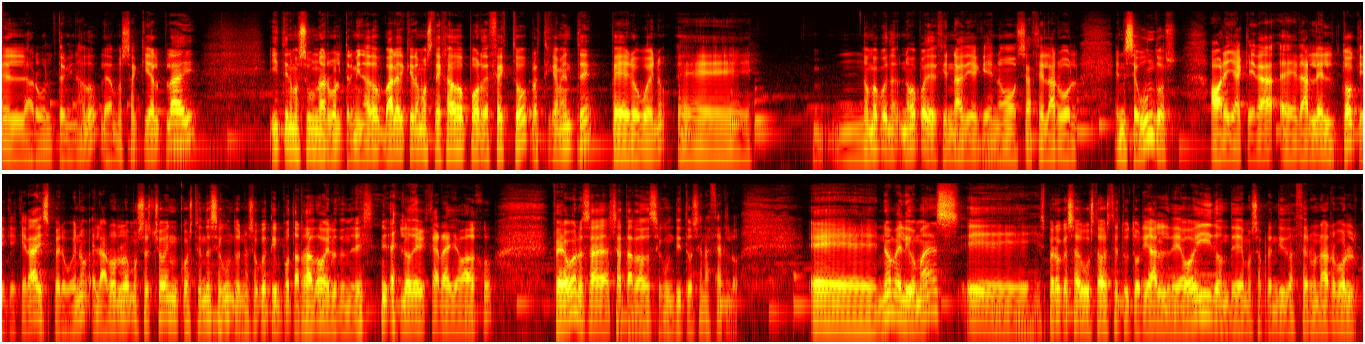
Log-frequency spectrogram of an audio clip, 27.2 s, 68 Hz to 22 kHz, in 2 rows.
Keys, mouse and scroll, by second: 1.3 click, 3.4 click, 5.1 click, 5.1 middle click, 6.6 click, 7.1 right click, 7.5 middle click, 8.0 scroll up 2, 10.0 middle click.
